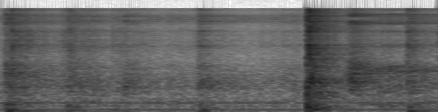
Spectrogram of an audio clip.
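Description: A few scattered thumps from someone running through a hallway, the loudest about one and a half seconds in.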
